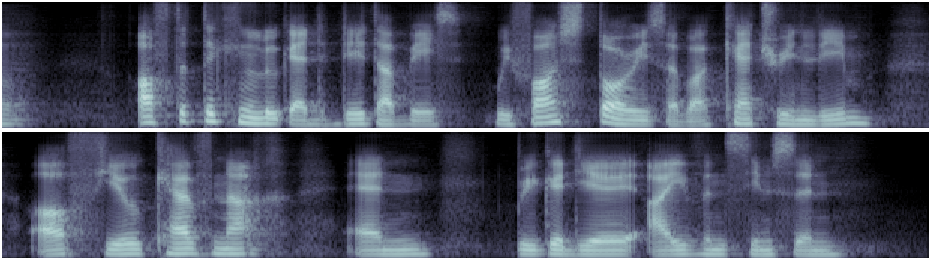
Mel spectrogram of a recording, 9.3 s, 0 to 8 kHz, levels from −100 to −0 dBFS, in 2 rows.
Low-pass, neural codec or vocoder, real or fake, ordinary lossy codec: none; codec, 16 kHz, about 1 kbps, DyCAST, with the encoder's durations; fake; none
